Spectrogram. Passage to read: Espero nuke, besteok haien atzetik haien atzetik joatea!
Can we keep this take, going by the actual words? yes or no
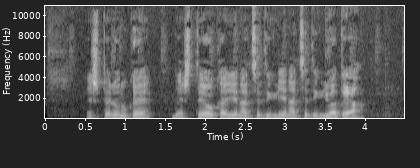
yes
